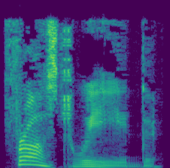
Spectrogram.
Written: frostweed

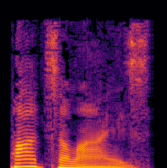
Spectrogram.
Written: podsolize

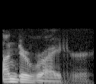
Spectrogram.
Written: underwriter

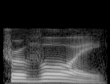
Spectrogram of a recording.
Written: travois

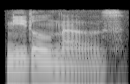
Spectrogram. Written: needle-nose pliers

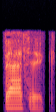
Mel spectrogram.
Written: vatic

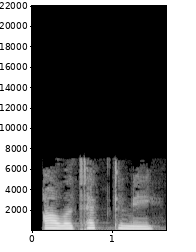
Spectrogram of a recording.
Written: allatectomy

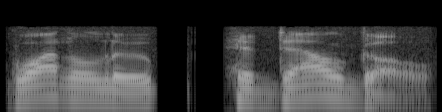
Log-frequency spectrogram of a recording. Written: Guadalupe Hidalgo

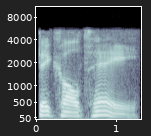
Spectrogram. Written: decollete

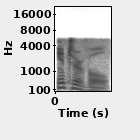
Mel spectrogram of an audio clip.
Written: interval

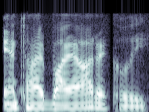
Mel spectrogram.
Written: antibiotically

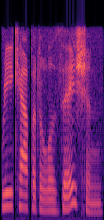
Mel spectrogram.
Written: recapitalization

